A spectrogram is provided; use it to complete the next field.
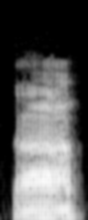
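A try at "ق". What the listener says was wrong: কাফ শেষে বাতাস কি বের হচ্ছে আমি শুনতে পারতেছি না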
